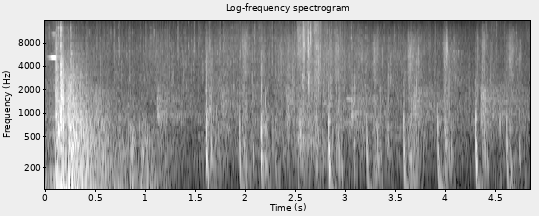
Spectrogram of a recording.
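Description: Footsteps crunch on a dirt path outdoors.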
